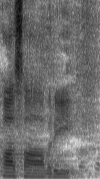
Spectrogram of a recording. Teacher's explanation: ਸੱਸੇ ਦੇ ਕੰਨੇ ਨੂੰ ਥੋੜਾ ਲਮਕਾ ਕੇ ਆਸਾਵਰੀ ਪਾਠ ਇਕੱਠਾ ਕਰਨਾ। ਆਸਾਵਰੀ ਇਉਂ ਬੋਲਣਾ ਆਸਾਵਰੀ।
